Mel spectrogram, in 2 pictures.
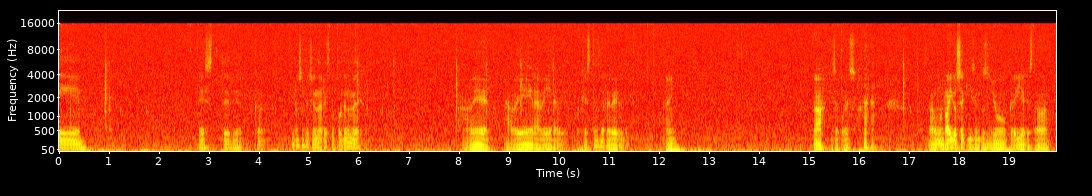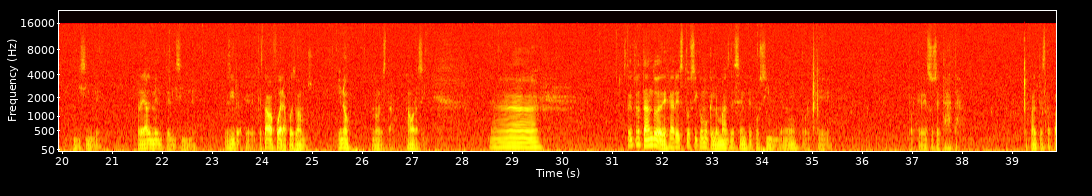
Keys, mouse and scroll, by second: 0.9 a, 1.2 middle click, 2.6 right click, 3.0 right click, 3.3-4.4 drag, 5.3 right click, 5.9 shift+right click, 6.1 shift+middle click, 7.2-8.5 middle drag, 8.6-10.6 shift+middle drag, 11.3 right click, 11.7 right click, 11.8 middle click, 13.5 click, 15.5 right click, 16.1-17.1 middle drag, 18.0 click, 18.8-19.5 scroll up 2, 22.0 right click, 22.7-24.9 drag, 25.3 right click, 26.0-27.4 drag, 28.5 right click, 29.4-30.9 drag, 31.4 right click, 33.3 click, 34.3 middle click, 35.0 Tab, 35.3-35.7 scroll down 1, 36.1-38.7 middle drag, 38.8-39.2 scroll up 3, 39.3-39.8 shift+middle drag.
